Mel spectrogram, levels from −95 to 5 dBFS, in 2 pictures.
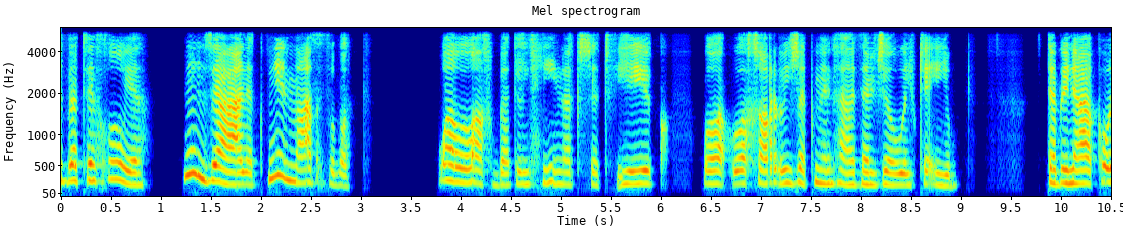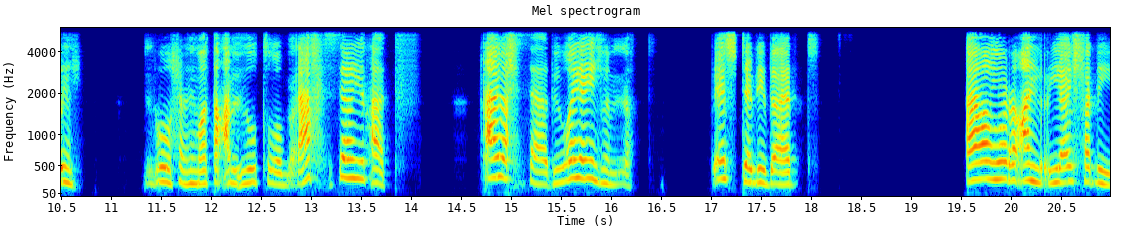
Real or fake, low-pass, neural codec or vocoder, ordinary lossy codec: fake; 5.4 kHz; codec, 16 kHz, 0.5 kbps, FreqCodec, larger model; none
